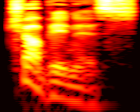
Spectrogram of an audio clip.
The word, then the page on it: chubbiness: anglais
